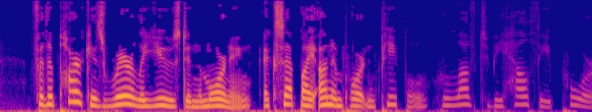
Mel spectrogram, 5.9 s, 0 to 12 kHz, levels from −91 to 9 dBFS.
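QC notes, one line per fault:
3.16 to 4.52 s, zipper noise: the level drops by about 20 dB here, but it moves in 1 dB jumps, roughly 30 a second, with no smoothing between them. Every jump leaves a tiny click, so you get a fast ticking or zipping laid over the speech while the fade runs.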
